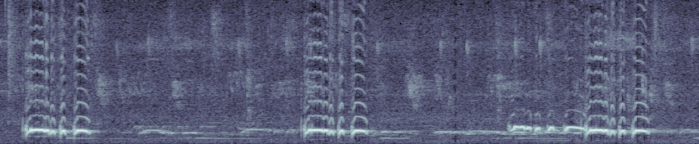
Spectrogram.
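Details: Loud-voiced local zebra dove singing as a lure to rouse quiet or stressed doves: clipped, gurgling coo phrases roughly every two seconds, linked by softer drawn-out notes.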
